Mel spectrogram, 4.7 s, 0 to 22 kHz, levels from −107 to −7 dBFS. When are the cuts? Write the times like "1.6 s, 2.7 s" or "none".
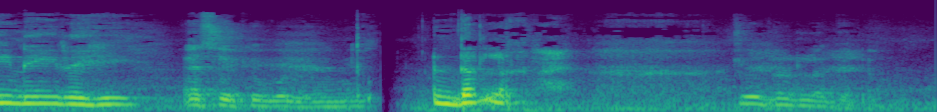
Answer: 1.7 s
